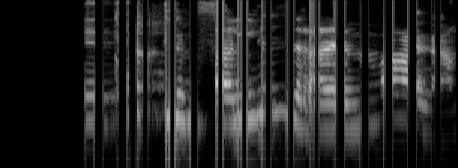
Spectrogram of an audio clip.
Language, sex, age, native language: Icelandic, female, 10, Icelandic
